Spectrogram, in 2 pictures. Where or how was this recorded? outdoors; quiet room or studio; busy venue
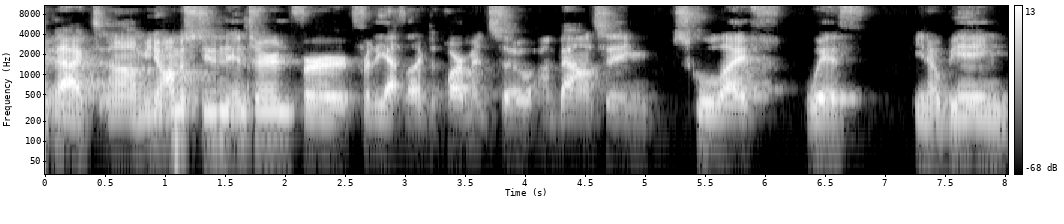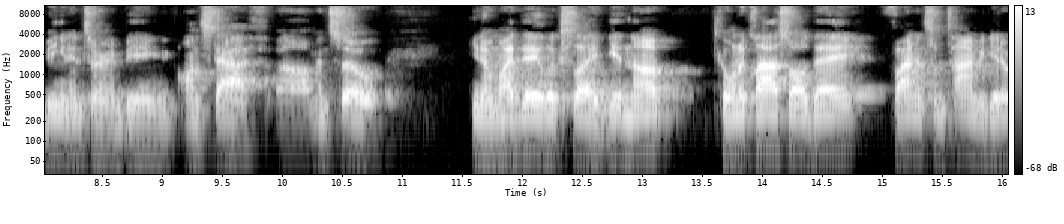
busy venue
